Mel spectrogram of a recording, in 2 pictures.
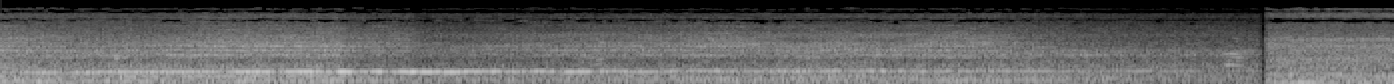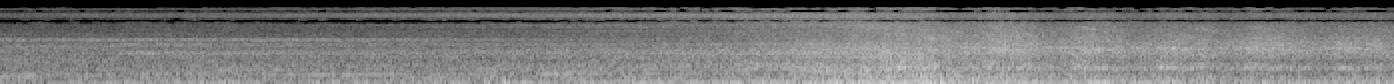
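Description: An electric train moving along the platform with a steady whine rising slowly in pitch. It cuts off suddenly about six seconds in, and then an Avanti West Coast Pendolino passes at speed, its rush of wheel and air noise building to its loudest near the end.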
